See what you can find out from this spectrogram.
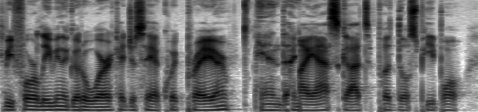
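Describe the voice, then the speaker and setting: Low-pitched man telling personal stories. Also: flat delivery, fairly quick, fairly bright tone. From born in Ecuador, moved to the United States. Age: 30s. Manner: informal, earnest, colloquial. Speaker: podcast guest. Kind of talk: casual personal storytelling.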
